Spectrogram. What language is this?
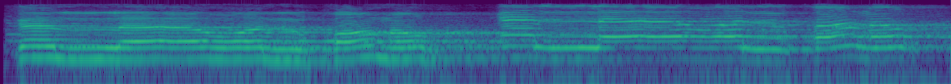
Arabic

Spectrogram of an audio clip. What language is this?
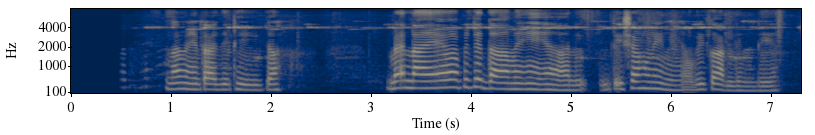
Punjabi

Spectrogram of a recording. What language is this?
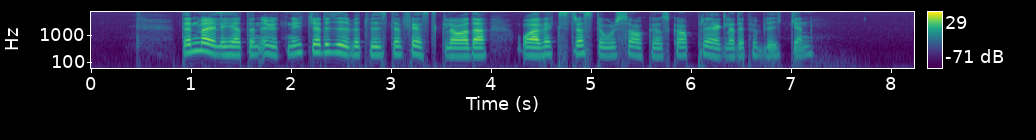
Swedish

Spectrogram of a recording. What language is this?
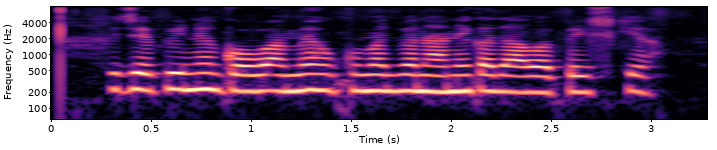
Urdu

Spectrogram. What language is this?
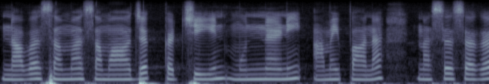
Tamil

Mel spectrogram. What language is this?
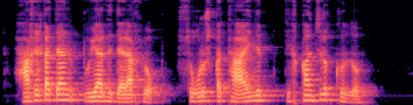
Uyghur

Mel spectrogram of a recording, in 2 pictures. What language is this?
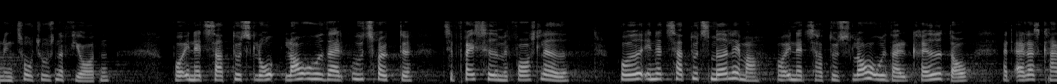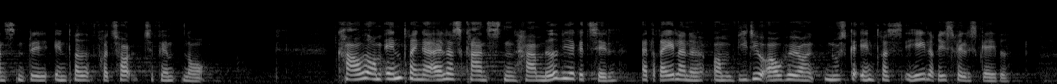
Danish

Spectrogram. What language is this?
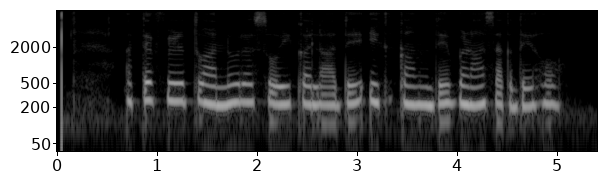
Punjabi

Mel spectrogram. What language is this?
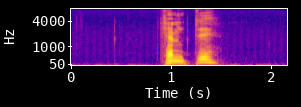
Norwegian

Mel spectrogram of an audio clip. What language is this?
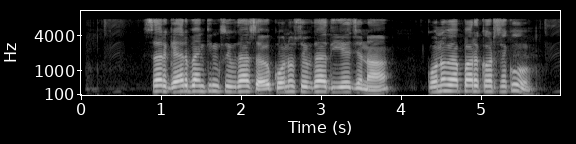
Maithili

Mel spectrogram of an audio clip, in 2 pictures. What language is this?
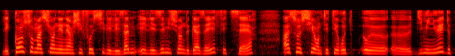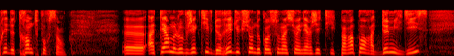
French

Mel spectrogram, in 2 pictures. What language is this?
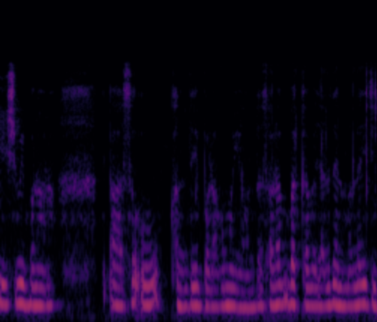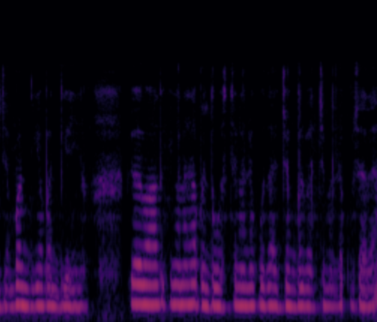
Dogri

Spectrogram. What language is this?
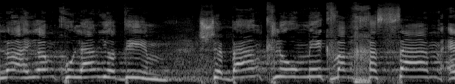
Hebrew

